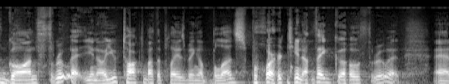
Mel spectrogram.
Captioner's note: laughs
